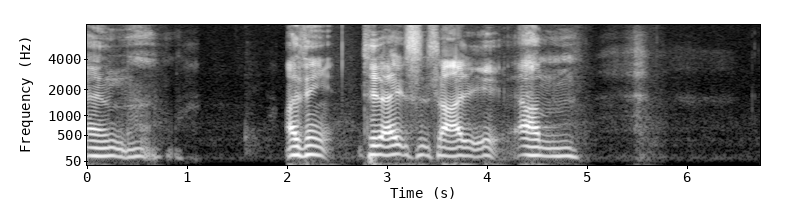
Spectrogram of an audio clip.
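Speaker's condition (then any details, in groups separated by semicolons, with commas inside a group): Cerebral palsy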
